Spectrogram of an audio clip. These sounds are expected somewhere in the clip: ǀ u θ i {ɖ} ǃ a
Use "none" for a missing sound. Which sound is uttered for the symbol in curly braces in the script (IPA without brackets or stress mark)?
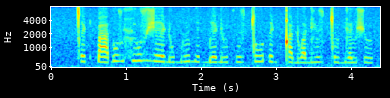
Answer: ɖ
